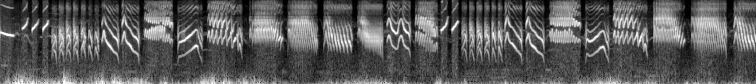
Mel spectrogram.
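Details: Captive towa towas compete in a bird race at the Lamaha & Vlissengen Road bird ground while each song is tallied. Continuous, fast, high whistled trills and swooping notes repeat almost without a break. Faint music and people underneath.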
